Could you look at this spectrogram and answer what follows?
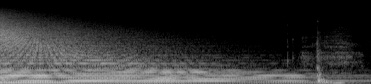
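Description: Deep held E note from a Studiologic Sledge synth bass patch mixing waveforms with noise. A bright, noisy attack darkens as the filter closes, and a faint knock sounds near the end.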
